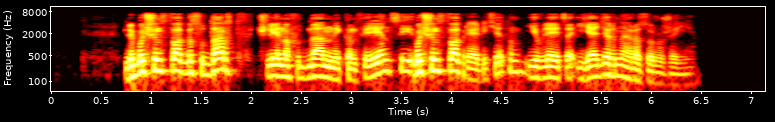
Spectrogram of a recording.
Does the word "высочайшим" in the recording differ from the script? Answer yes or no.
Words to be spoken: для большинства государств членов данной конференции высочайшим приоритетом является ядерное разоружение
yes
